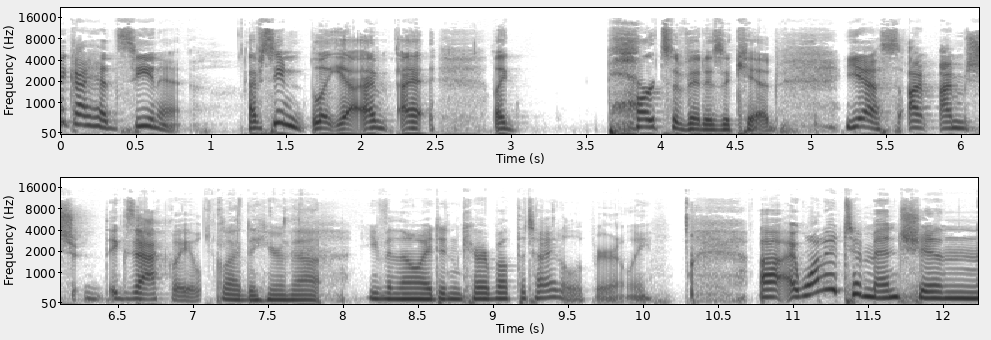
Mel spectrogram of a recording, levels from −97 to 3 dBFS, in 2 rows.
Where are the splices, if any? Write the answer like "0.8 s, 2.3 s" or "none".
7.0 s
